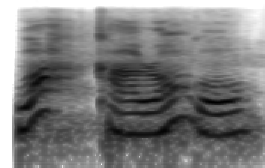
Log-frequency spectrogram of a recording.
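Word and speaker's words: whakarongo: Wah karongo means listen.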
